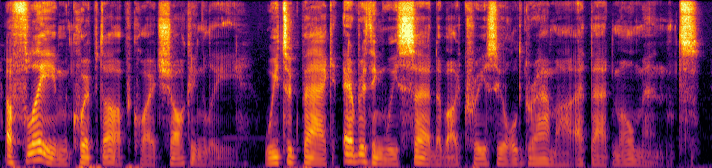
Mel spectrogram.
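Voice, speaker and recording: A man narrating horror stories from a script, in a measured delivery that sinks low and hushed at the eerie moments. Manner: measured, hushed storytelling that drops low and quiet.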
